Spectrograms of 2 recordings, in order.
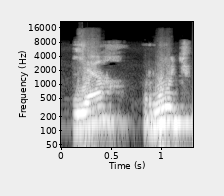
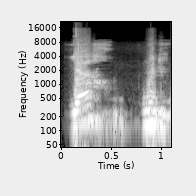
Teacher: huruf kha bila dimatikan tetap kena tebal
